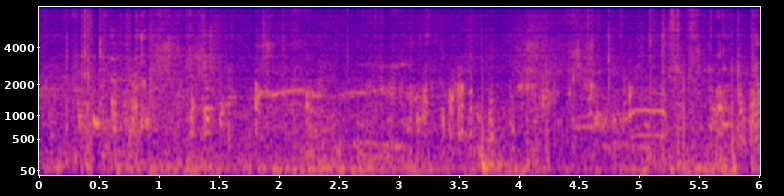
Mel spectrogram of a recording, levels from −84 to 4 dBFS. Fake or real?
fake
